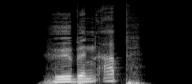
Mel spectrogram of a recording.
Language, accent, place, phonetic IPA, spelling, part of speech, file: German, Germany, Berlin, [ˌhøːbn̩ ˈap], höben ab, verb, De-höben ab.ogg
- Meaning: first/third-person plural subjunctive II of abheben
